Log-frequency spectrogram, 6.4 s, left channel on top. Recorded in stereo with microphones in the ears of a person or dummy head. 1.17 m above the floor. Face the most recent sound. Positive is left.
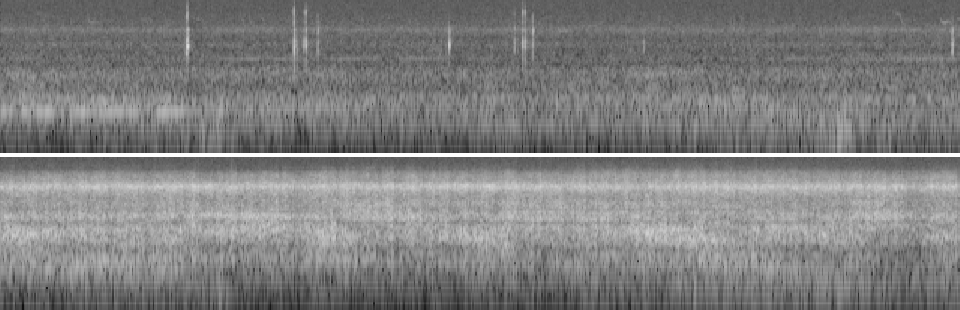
No sound to turn to.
